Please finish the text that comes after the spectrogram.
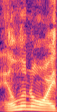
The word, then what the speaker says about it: Illinois: In Illinois, the S is silent, but so is the D.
